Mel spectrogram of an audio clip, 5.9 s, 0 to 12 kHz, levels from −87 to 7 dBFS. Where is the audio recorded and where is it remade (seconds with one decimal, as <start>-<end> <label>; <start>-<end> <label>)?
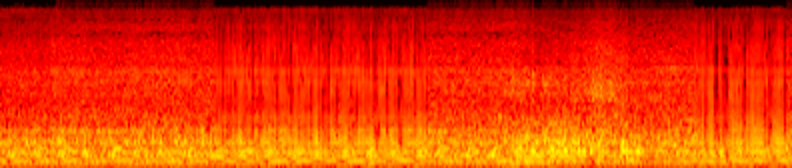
0.0-1.6 recorded; 1.6-3.2 remade; 3.2-5.2 recorded; 5.2-5.9 remade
